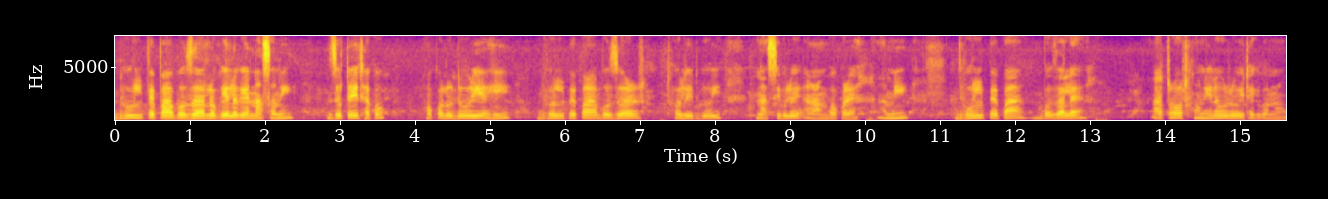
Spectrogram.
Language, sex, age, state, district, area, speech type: Assamese, female, 30-45, Assam, Lakhimpur, rural, spontaneous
